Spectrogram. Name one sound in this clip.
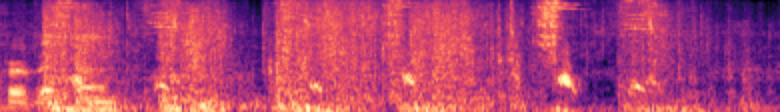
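A pickaxe strikes wood with sharp knocks.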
